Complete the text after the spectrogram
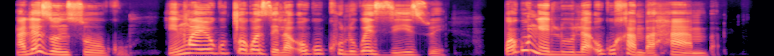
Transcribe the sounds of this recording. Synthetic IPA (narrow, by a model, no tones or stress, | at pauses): ŋalɛzont͡sʼuːɣṵ | ŋɛŋ͡ǁajoɣuǃɔɣɔzɛla̰ʔoɣukʰuluɣwezizwɛ | ɣwaɣuŋelula̰ʔuɣuxambʱahaːmbʱa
